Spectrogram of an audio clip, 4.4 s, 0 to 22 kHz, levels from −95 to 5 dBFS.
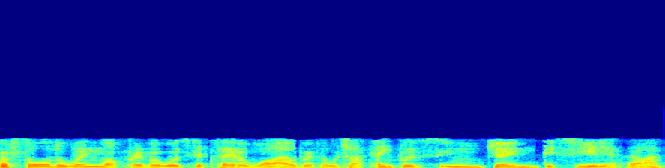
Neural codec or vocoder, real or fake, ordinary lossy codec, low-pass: codec, 24 kHz, 1 kbps, SNAC; fake; AAC, 16 kbps; 7.2 kHz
